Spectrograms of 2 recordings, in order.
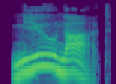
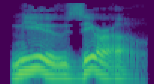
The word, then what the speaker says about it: μ0: The physical constant mu zero, pronounced mu naught or mu zero, commonly called the vacuum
